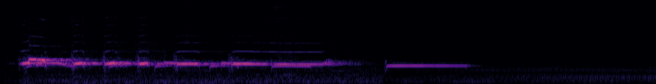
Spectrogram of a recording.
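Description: Bangkok-strain zebra dove (perkutut) singing its cooing song: a quick run of about eight short rolling notes, then after a brief pause one longer held final note.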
